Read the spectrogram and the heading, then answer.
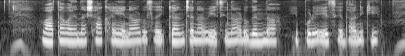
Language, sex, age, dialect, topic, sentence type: Telugu, female, 18-24, Southern, agriculture, statement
